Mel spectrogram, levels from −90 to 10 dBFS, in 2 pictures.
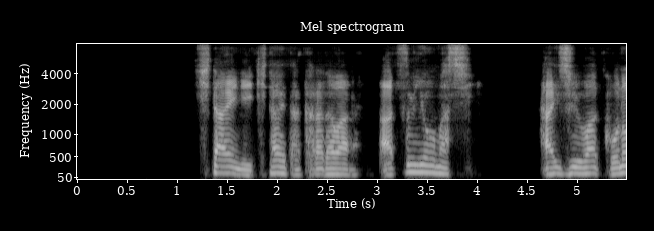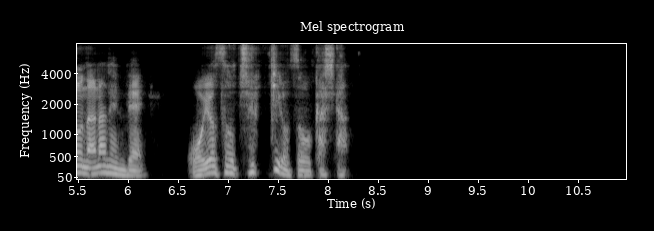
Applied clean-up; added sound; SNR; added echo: neural mask model Resemble Enhance denoiser.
